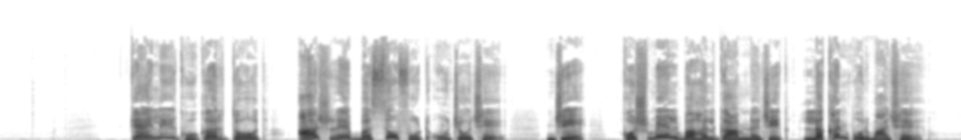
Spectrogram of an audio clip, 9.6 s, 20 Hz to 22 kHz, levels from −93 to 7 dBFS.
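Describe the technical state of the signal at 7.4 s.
At 7.4 s the speech signal is intact, with no fault to be heard at that point.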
